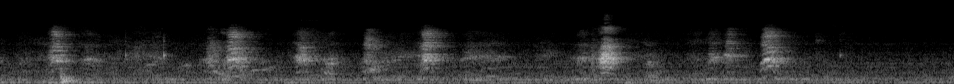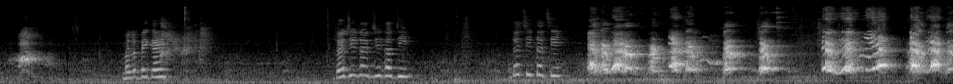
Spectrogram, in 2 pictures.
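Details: Dog giving a loose run of short sharp yips and barks about every half second, a couple of drawn-out rising whines midway, then a dense, loud burst of rapid yapping in the final seconds.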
